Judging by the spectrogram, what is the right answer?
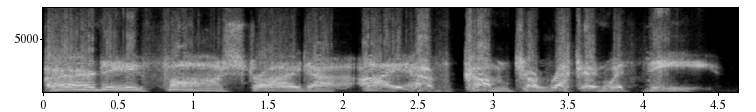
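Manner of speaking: very high, loud, full-lunged battle cry. A player's character, after finding his place of zen, yells a challenge. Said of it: "and yell".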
